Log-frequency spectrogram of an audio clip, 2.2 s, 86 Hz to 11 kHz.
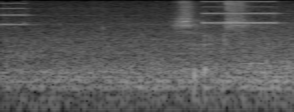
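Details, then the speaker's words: Casablanca Four Seasons ceiling fan at power-on: rapid high beeps cycling through all speeds straight to speed 6 without pausing, as if speed button held; owner suspects faulty Intelli-touch control board, unconfirmed. "soon as you turn it on it goes through all the speeds like as if it was in demo mode except it doesn't have a pause when it gets to speed 3 it just goes cycles through them straight up to speed 6 as fast as it goes like if I was holding down the speed button which I was not"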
